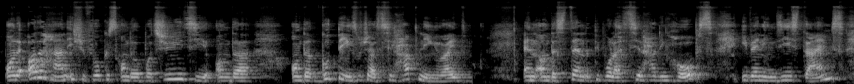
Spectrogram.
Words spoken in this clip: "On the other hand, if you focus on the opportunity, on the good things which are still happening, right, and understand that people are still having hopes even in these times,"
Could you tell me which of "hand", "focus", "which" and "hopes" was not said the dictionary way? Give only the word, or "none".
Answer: none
